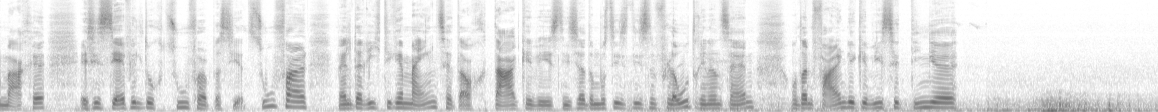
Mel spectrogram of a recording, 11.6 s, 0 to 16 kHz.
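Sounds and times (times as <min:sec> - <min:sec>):
speech: 0:00.0 - 0:10.0
thunder rumbling: 0:09.8 - 0:11.5.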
